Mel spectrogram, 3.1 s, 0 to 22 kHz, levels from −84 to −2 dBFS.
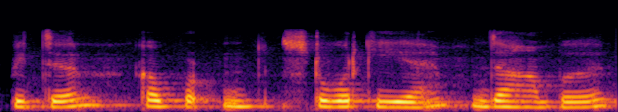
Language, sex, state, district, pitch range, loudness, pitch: Hindi, female, Haryana, Rohtak, 195-215 Hz, -16 LUFS, 205 Hz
